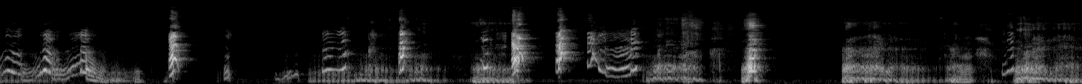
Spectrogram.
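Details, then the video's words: Murph and Maverick, two dogs, trade vocal exchanges: overlapping rumbling growls, whiny yodel-like grumbles and scattered sharp barks, nearly continuous throughout with a brief pause near the end. "Two dogs talking!"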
